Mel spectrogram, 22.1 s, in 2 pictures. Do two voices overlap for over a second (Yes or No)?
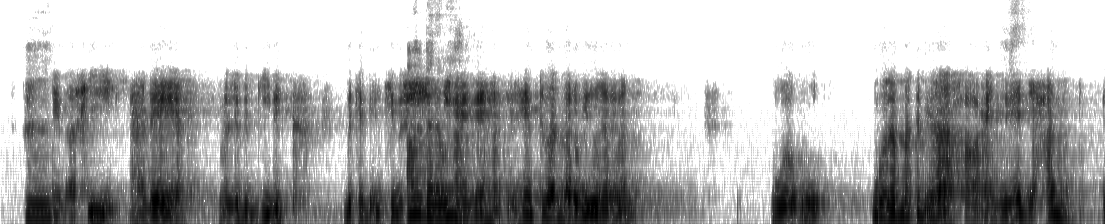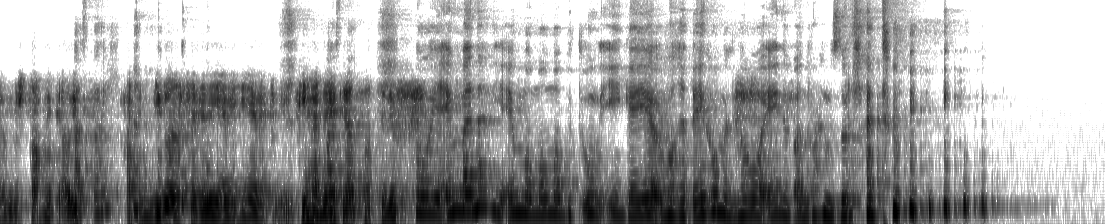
No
